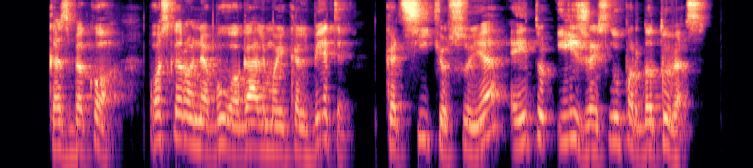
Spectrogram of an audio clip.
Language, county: Lithuanian, Šiauliai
